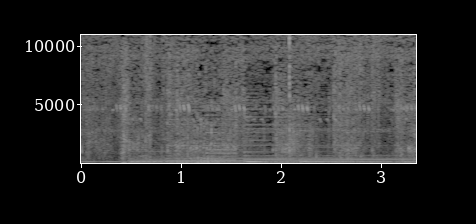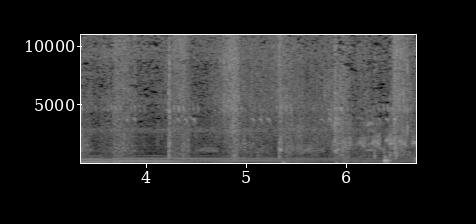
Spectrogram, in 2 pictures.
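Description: Horse hooves clip-clop faintly in Red Dead Redemption 2, quiet and fairly close, with a possible whinny over a low, steady tonal background.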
